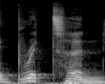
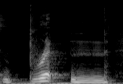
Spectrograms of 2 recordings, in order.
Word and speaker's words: Britain: she's from britain britain so she uses this glottal stop here britain britain and she doesn't say britain she says britain and she's talking here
